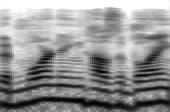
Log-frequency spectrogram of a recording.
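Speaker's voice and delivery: ordinary talk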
